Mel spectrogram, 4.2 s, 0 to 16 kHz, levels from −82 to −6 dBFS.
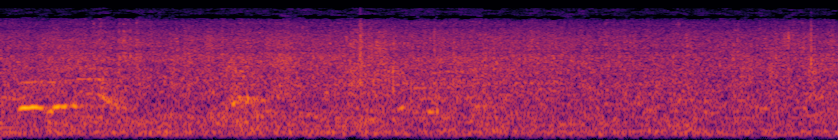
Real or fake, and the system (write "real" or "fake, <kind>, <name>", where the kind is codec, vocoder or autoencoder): fake, vocoder, BigVGAN v2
